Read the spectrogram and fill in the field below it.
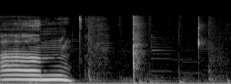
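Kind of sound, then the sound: human body sound, finger snapping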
